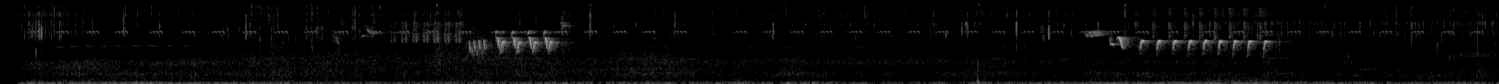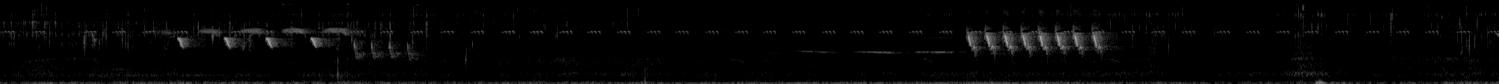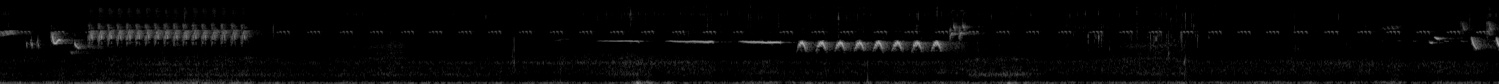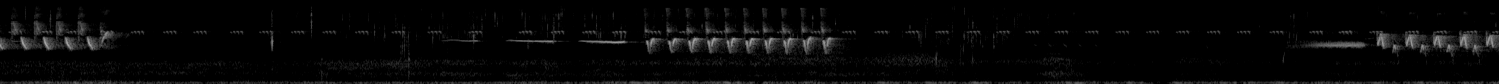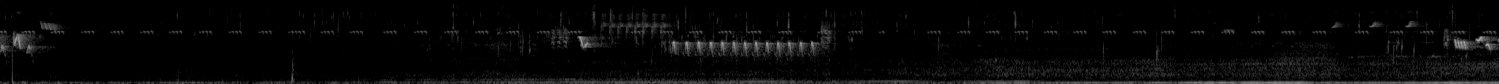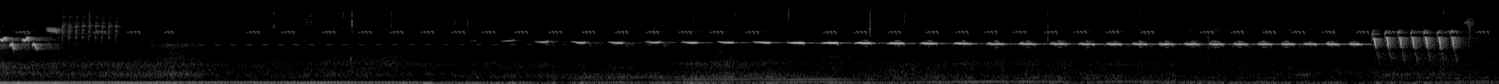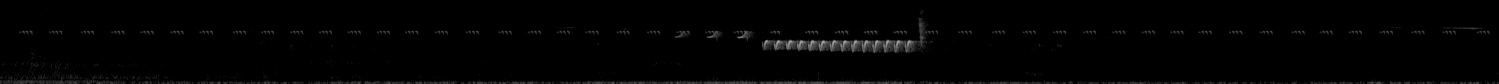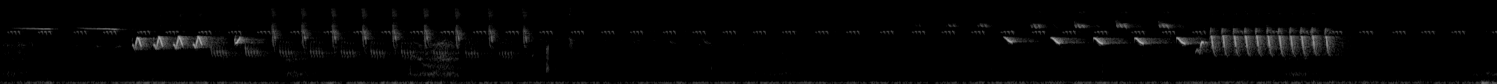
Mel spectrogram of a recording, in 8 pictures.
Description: Die Nachtigall war es wohl, die unserem Webmaster bei seiner abendlichen Heimkehr ein wunderbares Liedchen sang, das er so schnell nicht mehr vergessen wird.
Ihr Gesang ist nicht nur einzigartig, sondern ist auch immer wieder fester Bestandteil in Literatur und Schauspiel.
Nachtigall.mp3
